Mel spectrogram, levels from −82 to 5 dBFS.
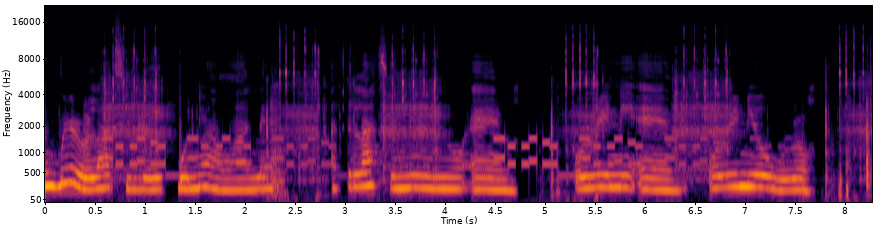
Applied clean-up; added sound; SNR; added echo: none; Telephone + Telephone; 15 dB; none.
